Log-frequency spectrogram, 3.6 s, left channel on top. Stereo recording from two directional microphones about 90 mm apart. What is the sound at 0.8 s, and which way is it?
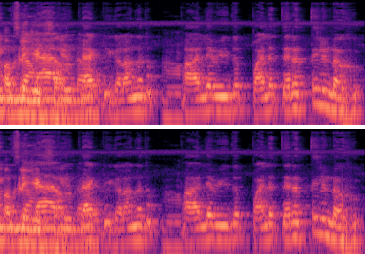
Speech, 5° right (ahead or behind).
